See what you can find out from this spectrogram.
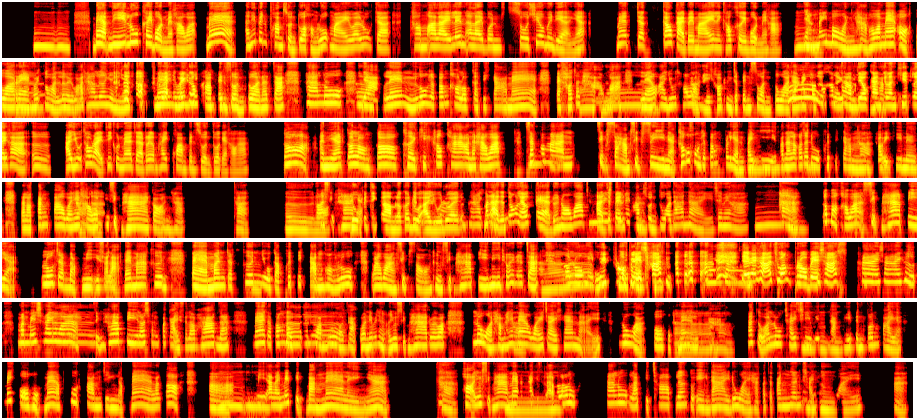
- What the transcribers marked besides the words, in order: other background noise; chuckle; laughing while speaking: "ออกตัวแรงไว้ก่อน"; drawn out: "อา"; laughing while speaking: "probation"; in English: "probation"; chuckle; in English: "probation"; chuckle
- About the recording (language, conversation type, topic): Thai, podcast, มีเทคนิคอะไรบ้างที่จะช่วยเพิ่มความเป็นส่วนตัวในบ้าน?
